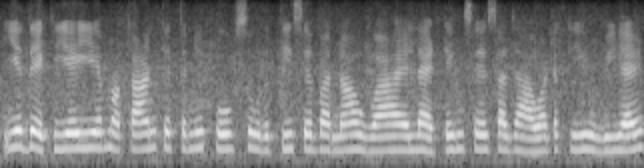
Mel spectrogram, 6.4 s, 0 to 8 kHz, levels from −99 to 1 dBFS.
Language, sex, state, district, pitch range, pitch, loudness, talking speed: Hindi, female, Maharashtra, Washim, 225-245 Hz, 230 Hz, -14 LUFS, 150 wpm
